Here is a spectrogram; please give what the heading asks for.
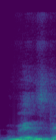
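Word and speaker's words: Wednesday: इसलिए आपको जानना ये जरूरी है कि वेडनेसडे के ही क्या बोला जाता है, क्या प्रोनाउंस किया जाता है, वेंसडे प्रोनाउंस किया जाता है।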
